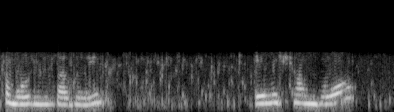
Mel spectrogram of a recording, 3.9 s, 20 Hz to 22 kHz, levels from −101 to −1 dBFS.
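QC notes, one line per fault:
Throughout: overdone noise removal. The background between phrases drops and breaks up into twinkling specks. A noise reduction stage was pushed too hard, so any frequency band sitting close to its noise estimate was pulled far down or switched off, taking the quieter components of the speech with it and leaving isolated bands flickering on and off.
Throughout: G.729 codec, here the G.729A variant at 8 kbit/s on a 200 Hz to 3.4 kHz line. The speech is intelligible but plainly rough and slightly synthetic, with no highs and a thin low end. At this rate the decoder rebuilds speech from a vocal tract filter, a pitch predictor and a few pulses per sub-frame rather than the waveform itself, so fine detail is replaced by a modelled approximation.
1.10 to 1.30 s: VoIP packet loss concealed by the speech codec. A short stretch turns stretched and smeared, with the speech briefly weakened and uneven before it firms up again. 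About 80 ms of audio went missing in short gaps of up to 20 ms scattered over roughly 160 ms; the decoder filled each gap by extending its last pitch and filter with falling gain, and since every frame builds on the one before, the damage lingers past the gaps.
3.16 to 3.26 s: VoIP packet loss concealed by the speech codec. A brief stretched smear appears and fades, followed by a moment of weak or distorted speech. Here 40 ms went missing, and the decoder papered over it by repeating its last pitch and vocal tract shape at decreasing level, then needed a little time to recover its state once real data resumed.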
